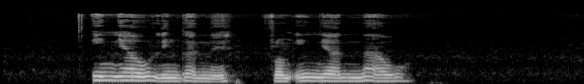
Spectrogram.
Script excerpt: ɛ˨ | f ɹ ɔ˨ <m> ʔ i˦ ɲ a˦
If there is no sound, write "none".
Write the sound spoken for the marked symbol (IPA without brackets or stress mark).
m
